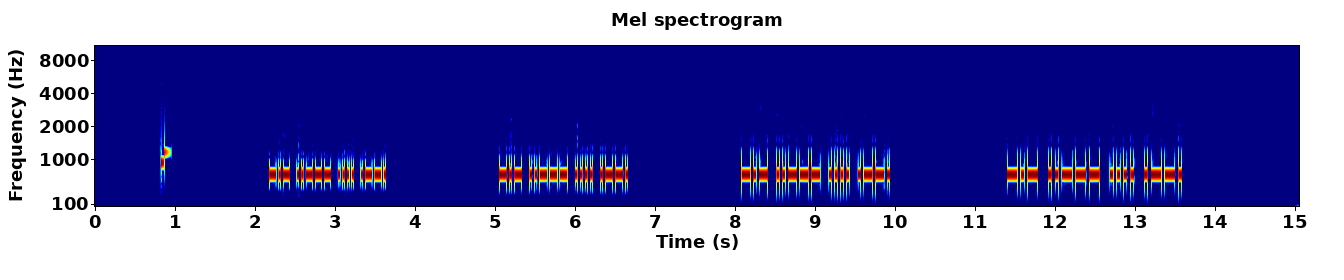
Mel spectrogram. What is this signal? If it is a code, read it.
Morse code, heard as a keyed tone, about 34 wpm, 700 Hz. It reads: K2HP K2HP K2HP K2HP
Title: Speed Racing - USA Call Signs 28wpm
